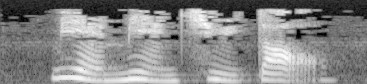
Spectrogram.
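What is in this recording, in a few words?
"面面俱到", Mandarin Chinese; chinese flashcards; hsk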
